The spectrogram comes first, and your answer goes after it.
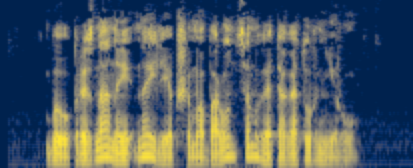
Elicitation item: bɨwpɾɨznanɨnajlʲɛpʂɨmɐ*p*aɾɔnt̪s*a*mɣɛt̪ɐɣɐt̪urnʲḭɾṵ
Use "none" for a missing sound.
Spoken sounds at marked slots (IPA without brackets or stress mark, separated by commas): b, ɐ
